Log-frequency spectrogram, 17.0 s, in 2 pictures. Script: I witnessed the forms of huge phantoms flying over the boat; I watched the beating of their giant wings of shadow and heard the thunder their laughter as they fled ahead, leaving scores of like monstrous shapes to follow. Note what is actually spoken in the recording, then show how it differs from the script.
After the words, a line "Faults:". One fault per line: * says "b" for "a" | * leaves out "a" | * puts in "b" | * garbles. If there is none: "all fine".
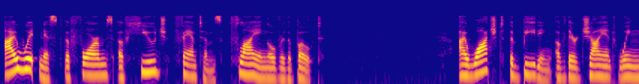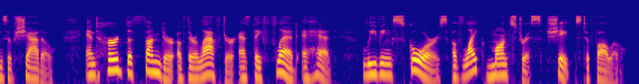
I witnessed the forms of huge phantoms flying over the boat; I watched the beating of their giant wings of shadow and heard the thunder of their laughter as they fled ahead, leaving scores of like monstrous shapes to follow.
Faults:
* puts in "of"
